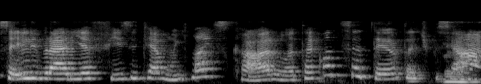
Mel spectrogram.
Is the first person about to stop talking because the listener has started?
No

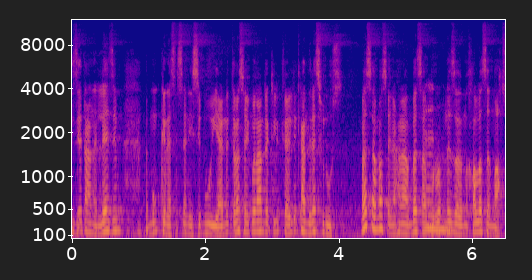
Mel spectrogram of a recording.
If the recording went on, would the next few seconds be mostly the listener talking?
No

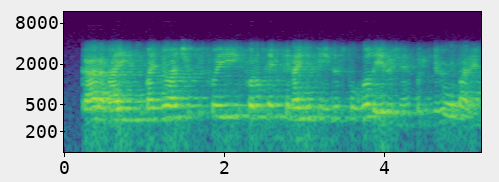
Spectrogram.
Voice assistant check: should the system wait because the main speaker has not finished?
No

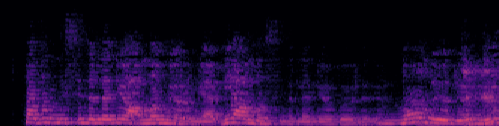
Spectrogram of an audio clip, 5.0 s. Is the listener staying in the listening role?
No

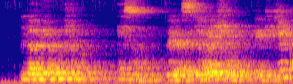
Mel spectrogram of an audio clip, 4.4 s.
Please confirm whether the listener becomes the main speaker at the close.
No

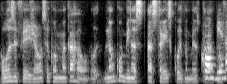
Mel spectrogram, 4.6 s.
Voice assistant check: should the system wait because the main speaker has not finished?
No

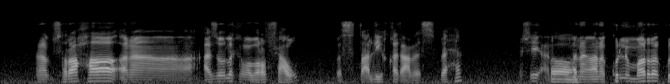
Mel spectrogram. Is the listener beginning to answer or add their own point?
No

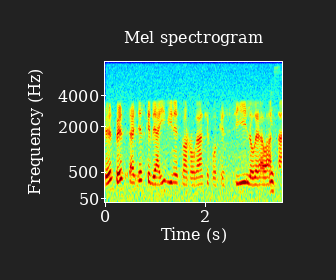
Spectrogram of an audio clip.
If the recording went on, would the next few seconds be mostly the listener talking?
Yes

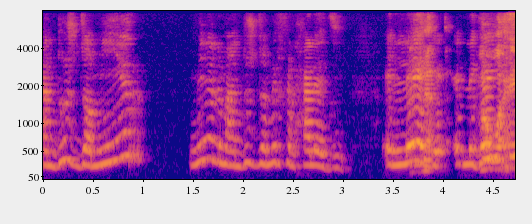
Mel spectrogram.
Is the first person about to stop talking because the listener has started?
Yes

